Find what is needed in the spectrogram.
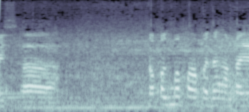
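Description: A vehicle's engine running steadily, heard from inside the cabin as a low hum, with a voice speaking briefly twice over it.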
